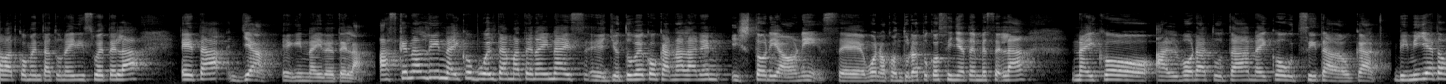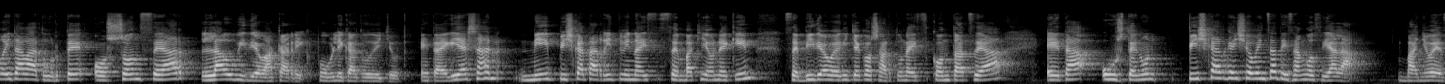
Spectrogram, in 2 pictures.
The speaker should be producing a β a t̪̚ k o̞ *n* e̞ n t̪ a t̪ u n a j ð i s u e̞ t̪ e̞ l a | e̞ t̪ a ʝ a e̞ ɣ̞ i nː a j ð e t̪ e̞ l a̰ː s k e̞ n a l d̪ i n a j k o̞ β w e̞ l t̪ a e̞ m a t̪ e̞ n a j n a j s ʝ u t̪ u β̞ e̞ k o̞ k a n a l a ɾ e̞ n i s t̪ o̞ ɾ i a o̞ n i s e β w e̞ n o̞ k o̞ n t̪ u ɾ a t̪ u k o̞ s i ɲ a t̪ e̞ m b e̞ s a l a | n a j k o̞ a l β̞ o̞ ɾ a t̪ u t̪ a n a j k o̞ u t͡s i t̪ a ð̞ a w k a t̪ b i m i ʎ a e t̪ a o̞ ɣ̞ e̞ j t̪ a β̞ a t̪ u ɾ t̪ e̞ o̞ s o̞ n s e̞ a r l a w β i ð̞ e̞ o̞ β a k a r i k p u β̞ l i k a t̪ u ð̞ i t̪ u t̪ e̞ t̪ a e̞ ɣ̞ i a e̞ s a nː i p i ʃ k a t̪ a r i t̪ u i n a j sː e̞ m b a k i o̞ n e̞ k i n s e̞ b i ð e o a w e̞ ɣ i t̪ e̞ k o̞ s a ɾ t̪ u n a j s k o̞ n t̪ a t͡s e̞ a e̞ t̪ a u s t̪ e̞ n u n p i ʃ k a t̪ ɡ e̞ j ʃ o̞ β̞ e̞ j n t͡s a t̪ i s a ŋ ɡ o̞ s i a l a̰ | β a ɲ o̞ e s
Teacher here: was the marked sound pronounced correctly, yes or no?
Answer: no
